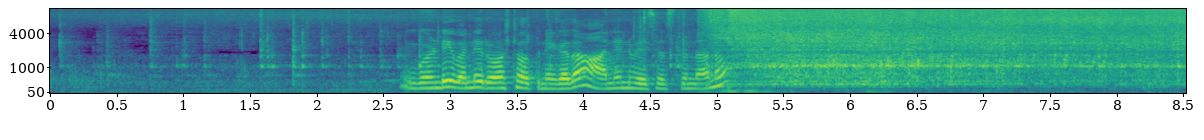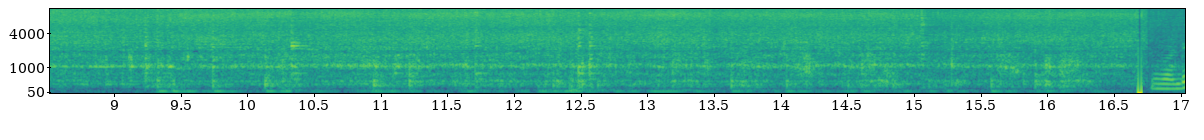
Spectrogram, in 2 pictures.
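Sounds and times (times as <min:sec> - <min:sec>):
onions sizzling in hot oil: 0:00.0 - 0:17.0
metal ladle scraping pot: 0:07.8 - 0:16.7.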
